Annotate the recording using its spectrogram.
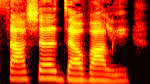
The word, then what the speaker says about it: Sasha Del Valle: Sasha Del Valle.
